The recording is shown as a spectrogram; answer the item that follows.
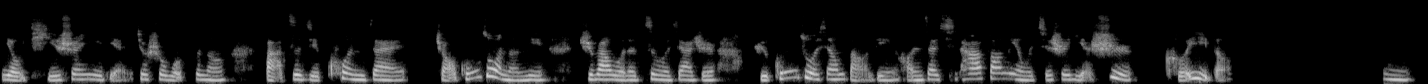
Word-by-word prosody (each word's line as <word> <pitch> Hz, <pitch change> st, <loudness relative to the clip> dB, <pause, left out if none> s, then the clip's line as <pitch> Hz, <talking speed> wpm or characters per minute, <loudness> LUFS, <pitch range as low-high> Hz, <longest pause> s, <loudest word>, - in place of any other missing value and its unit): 有 205 Hz, -4 st, +3 dB
提 195 Hz, +1 st, -2 dB
升 230 Hz, +3 st, +1 dB
一 210 Hz, -, +1 dB
点， -, -, -6 dB
就 235 Hz, -, 0 dB
是 235 Hz, -, -1 dB
我 200 Hz, -4 st, +1 dB
不 230 Hz, -, -1 dB
能 205 Hz, -1 st, 0 dB, 0.4 s
把 -, -, +2 dB
自 230 Hz, -2 st, +2 dB
己 195 Hz, -4 st, -1 dB
困 240 Hz, -7 st, +2 dB
在 200 Hz, -2 st, +1 dB, 0.3 s
找 -, -, +1 dB
工 275 Hz, +6 st, -2 dB
作 360 Hz, -3 st, +5 dB
能 195 Hz, -3 st, +2 dB
力， 205 Hz, -1 st, +1 dB, 0.3 s
只 230 Hz, -, +1 dB
把 225 Hz, -1 st, +6 dB
我 210 Hz, -3 st, +2 dB
的 200 Hz, 0 st, +2 dB
自 240 Hz, +5 st, -1 dB
我 205 Hz, -2 st, +2 dB
价 205 Hz, +1 st, -1 dB
值 200 Hz, 0 st, 0 dB, 0.4 s
与 195 Hz, -, +5 dB
工 285 Hz, +9 st, -2 dB
作 290 Hz, -7 st, +4 dB
相 235 Hz, 0 st, 0 dB
绑 190 Hz, -5 st, -4 dB
定， 195 Hz, +1 st, -1 dB
好 215 Hz, -, -4 dB
像 200 Hz, +1 st, +3 dB
在 225 Hz, 0 st, 0 dB
其 245 Hz, -, -14 dB
他 250 Hz, +3 st, +1 dB
方 265 Hz, 0 st, -1 dB
面 245 Hz, -5 st, 0 dB
我 195 Hz, -, -2 dB
其 210 Hz, +1 st, -4 dB
实 225 Hz, 0 st, +1 dB
也 215 Hz, -2 st, -2 dB
是 240 Hz, -11 st, +2 dB, 0.3 s
可 -, -, -1 dB
以 290 Hz, -, +5 dB
的。 -, -, -6 dB, 1.5 s
嗯。 220 Hz, -3 st, 0 dB
220 Hz, 210 characters per minute, -21 LUFS, 200-240 Hz, 1.5 s, 把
